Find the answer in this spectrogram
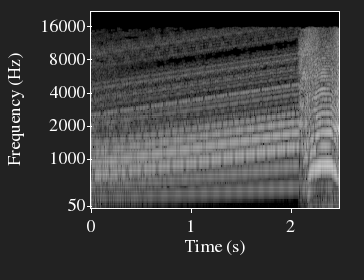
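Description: A single synthesized tone sweeping steadily upward in pitch, with the bass and beat dropped out: a riser building into the next section of the song.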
